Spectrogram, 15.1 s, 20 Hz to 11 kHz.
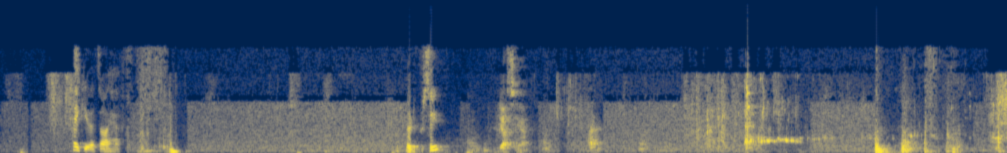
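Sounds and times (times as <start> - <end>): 
speech: 1.1 - 1.9, 6.0 - 6.7, 7.5 - 8.1
water pouring into a glass to refill it: 11.2 - 15.0.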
